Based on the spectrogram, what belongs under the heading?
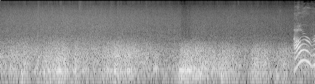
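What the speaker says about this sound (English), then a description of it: "But I did record the storm." A thunderstorm in Alberta, with steady rain and low rolling thunder that holds loud throughout and swells in places. A few seconds of rising bird chirps come in at the very end.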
